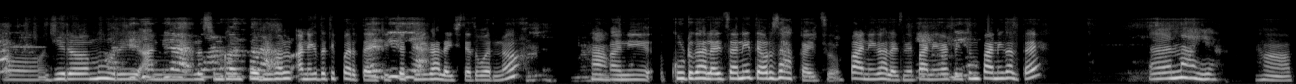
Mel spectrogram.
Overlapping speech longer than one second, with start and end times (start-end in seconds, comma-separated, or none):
1.1-2.7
